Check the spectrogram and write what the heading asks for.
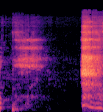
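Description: A woman's breathing: a short sigh, then a sharp intake of breath near the end, just before she speaks again.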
